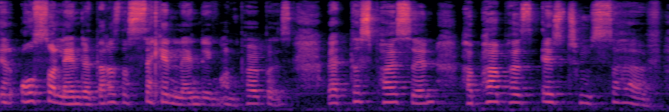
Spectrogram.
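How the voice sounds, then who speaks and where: A woman in her thirties hosts a podcast alone, speaking earnestly and reflectively in a mid-range voice. She restarts often as she hunts for the right words, and a slight hiss or hum sits under the recording.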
